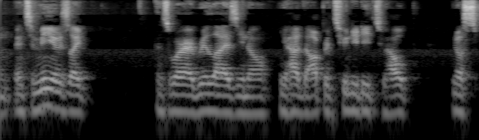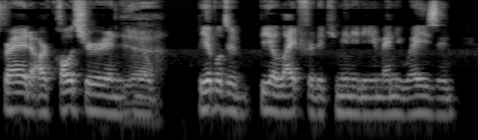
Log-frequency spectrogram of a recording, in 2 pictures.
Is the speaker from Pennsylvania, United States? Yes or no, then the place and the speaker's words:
no; Boston, Massachusetts, United States; born there; also born or lived in California; So I was born in Boston.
